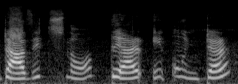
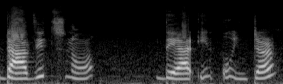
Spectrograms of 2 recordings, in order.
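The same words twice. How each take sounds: First: Said in the usual way. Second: Does it snow, pause, there in winter; question in two chunks. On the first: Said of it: "teacher says whole question after chunks". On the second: Shown as a demonstration. Teacher chunks question for learners, paused. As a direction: break the question after snow. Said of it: "teacher splits question for learners".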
